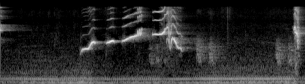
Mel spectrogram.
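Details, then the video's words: Oriental magpie-robin singing energetically with imitated phrases: a clear whistle climbing steadily higher in stepped notes, ending in a buzzy squeaky flourish, then a short quiet gap and one final sharp chirp. "kacer gacor full isian"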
